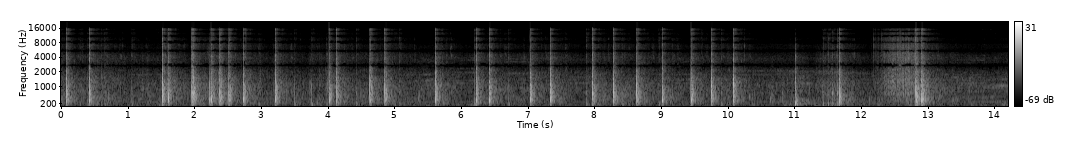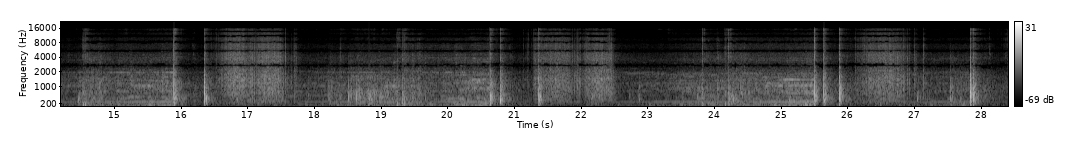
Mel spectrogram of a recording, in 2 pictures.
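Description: Aerial fireworks going off: a rapid run of sharp bangs for the first ten seconds or so, then fewer bangs with several spells of crackling bursts.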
